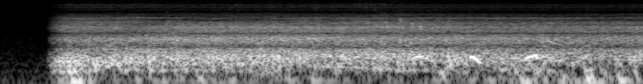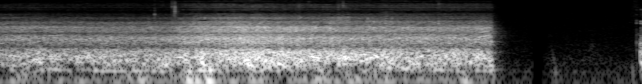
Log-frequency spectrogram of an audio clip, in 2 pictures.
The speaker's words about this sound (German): Nach einem anstrengenden Flug stehst du endlich vor dem Strand Italiens und genießt das Meeresrauschen.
